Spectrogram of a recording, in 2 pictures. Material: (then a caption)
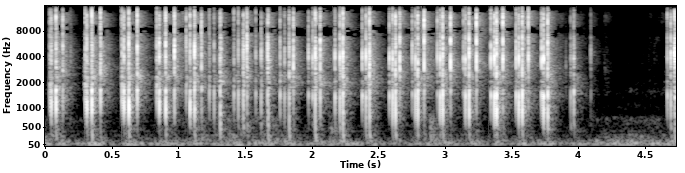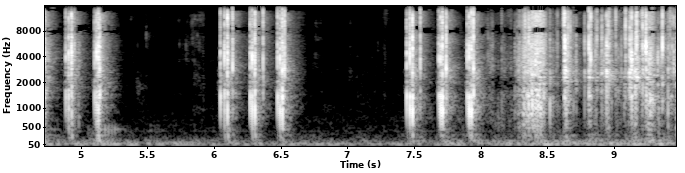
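Plastic. Long acrylic nails tap and scratch the front and lid of a small, clear plastic Tic Tac box full of mints. Dozens of sharp, bright, clicky taps come in quick runs, broken by two short pauses. The clip ends with a burst of denser scratching and tapping.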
